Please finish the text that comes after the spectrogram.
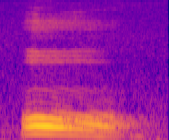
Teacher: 입술 모양을 좀 더 분명하게 하고서 처음과 끝이 똑같이 오 하시면 됩니다.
